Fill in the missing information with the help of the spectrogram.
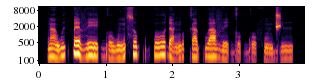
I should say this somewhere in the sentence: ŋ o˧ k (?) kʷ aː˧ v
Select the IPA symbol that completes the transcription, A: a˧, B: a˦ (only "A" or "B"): A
